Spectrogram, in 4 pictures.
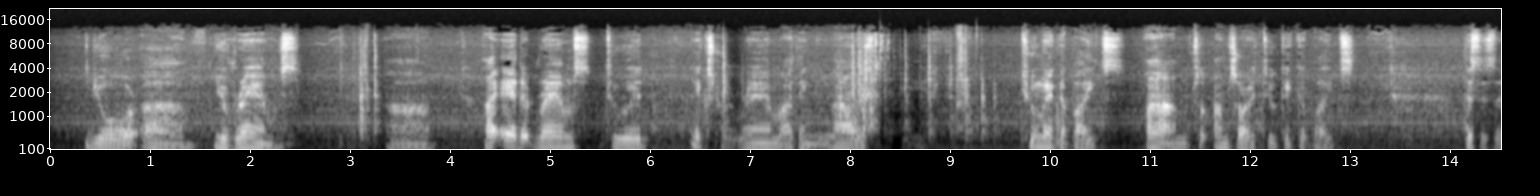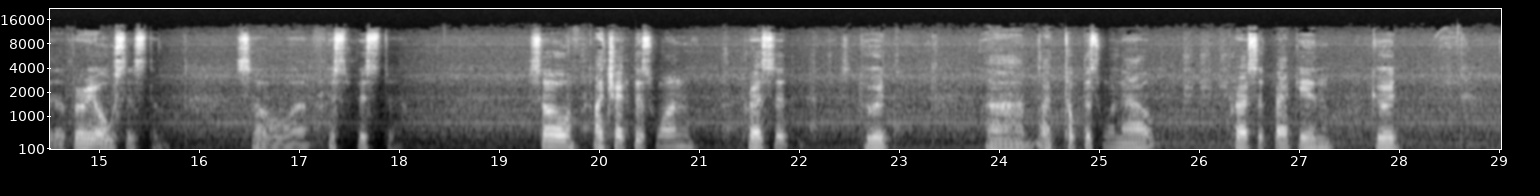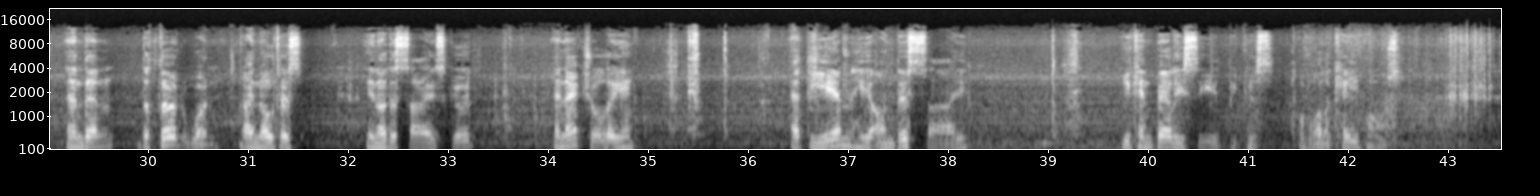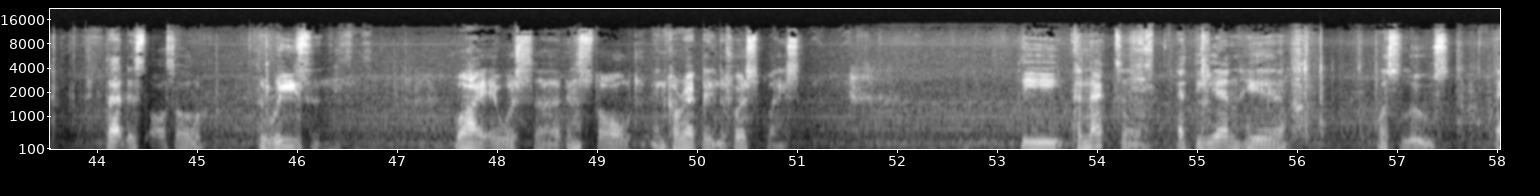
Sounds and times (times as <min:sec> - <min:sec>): Inside, small room: 0:00.0 - 0:58.0
Speech: 0:00.4 - 0:02.5, 0:03.4 - 0:08.8, 0:09.7 - 0:13.1, 0:14.2 - 0:15.7, 0:16.4 - 0:18.0, 0:19.3 - 0:23.0, 0:23.8 - 0:25.6, 0:26.3 - 0:28.0, 0:29.2 - 0:31.6, 0:32.2 - 0:33.3, 0:34.0 - 0:34.9, 0:36.4 - 0:38.2, 0:39.7 - 0:42.6, 0:44.1 - 0:46.5, 0:47.6 - 0:51.0, 0:53.2 - 0:56.0, 0:56.8 - 0:58.0.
